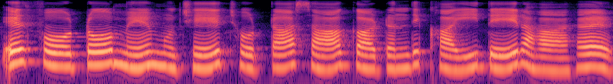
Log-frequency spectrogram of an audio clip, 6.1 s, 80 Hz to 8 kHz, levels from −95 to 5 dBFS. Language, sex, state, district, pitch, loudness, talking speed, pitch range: Hindi, female, Madhya Pradesh, Umaria, 205 Hz, -16 LUFS, 105 wpm, 190-230 Hz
